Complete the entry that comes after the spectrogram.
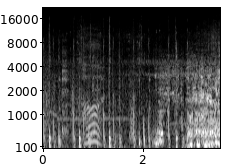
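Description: A horse in a Zelda video game whinnies with a rising, wavering neigh, then hooves clip-clop in a steady galloping rhythm, close and fairly loud throughout.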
